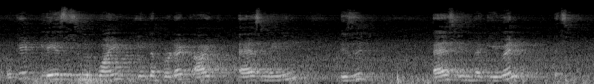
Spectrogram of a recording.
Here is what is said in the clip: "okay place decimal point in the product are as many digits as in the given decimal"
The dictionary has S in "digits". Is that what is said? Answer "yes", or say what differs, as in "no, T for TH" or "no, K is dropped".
no, S is dropped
